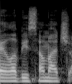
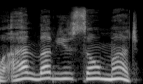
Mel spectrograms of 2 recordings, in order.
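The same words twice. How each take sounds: First: Said in the usual way. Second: High, slow put-on reality-star voice; high and drawn-out, gushing; Huda impression. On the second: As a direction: gush it in her high islander voice. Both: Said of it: "She didn't say".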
